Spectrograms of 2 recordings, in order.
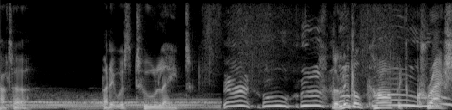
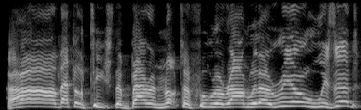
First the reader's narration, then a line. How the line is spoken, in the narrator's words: laughed Simeon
